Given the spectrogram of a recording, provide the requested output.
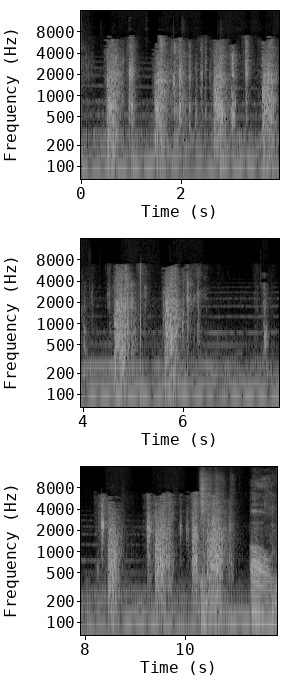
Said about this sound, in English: Before knocking or ringing the doorbell, the man in the jacket immediately starts trying to break down the door.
